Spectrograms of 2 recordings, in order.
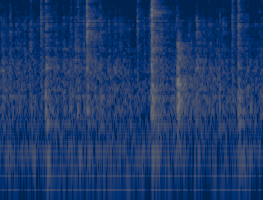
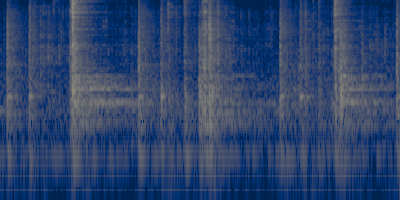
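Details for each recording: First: Road bike rear derailleur with upper pulley deliberately pushed too far inboard via the barrel adjuster: sharp, irregular metallic ticks over a quiet chain whir as the chain rubs the next cog. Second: Road bike rear derailleur after barrel-adjuster alignment to the second cog, indexing matched to the shifter: crisp separate shift clicks, then quicker freewheel ticking with no rubbing or chatter, the earlier ticking gone, clean indexed rear shifting.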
